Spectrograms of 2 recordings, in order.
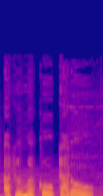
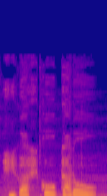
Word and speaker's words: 東光太郎: だぜバカねウルトラマンタロウは吾妻孝太郎じゃなくて東孝太郎と読むのよあうそうだった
